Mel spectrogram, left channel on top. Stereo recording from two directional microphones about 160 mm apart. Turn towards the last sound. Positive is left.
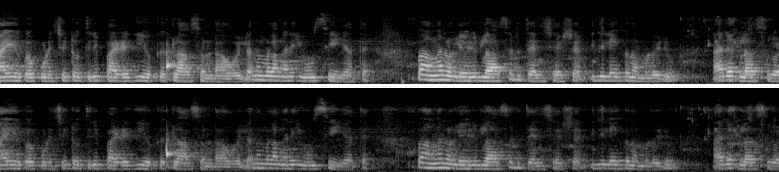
turn(degrees=15)  # may be behind; listen again after turning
